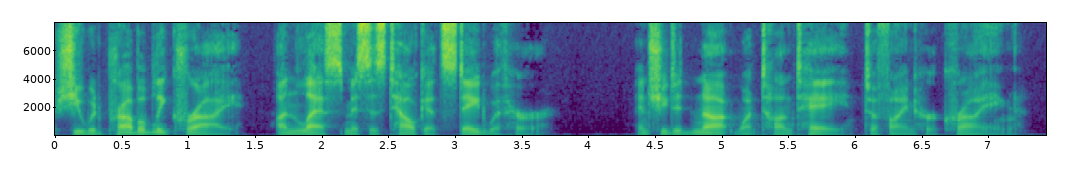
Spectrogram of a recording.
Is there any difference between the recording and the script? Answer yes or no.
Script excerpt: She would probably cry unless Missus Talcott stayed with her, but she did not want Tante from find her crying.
yes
